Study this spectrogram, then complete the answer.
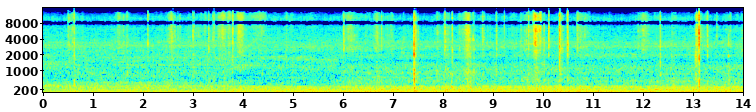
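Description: A paper booklet rustles as its pages are turned.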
